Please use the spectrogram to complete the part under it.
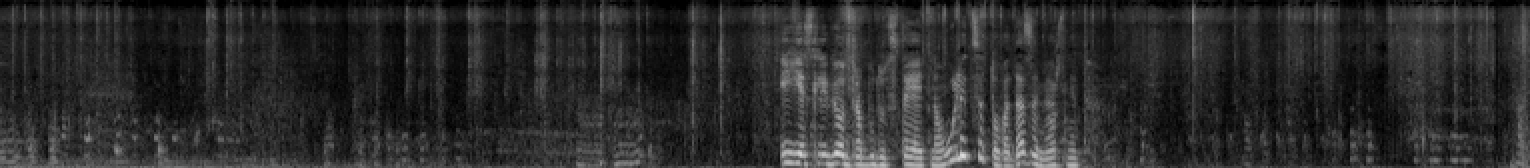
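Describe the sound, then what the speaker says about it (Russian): A three-year-old Black Copper Marans hen clucks in a quick run of calls, close and clear, with someone talking before and around it. "Вот моя настоящая курочка Маран."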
